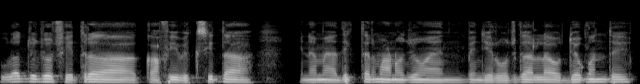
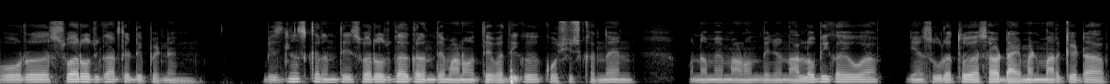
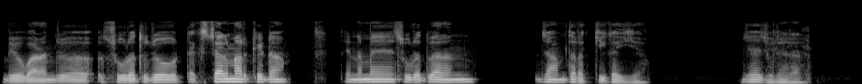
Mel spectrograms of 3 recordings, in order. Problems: none marked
